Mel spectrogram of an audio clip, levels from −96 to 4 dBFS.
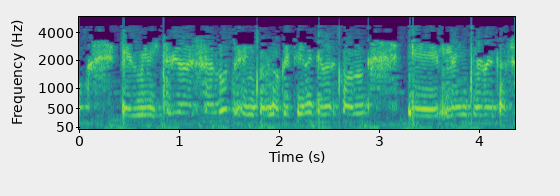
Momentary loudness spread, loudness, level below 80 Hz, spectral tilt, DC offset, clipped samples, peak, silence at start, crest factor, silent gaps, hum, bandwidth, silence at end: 2 LU; -14 LUFS; -40 dBFS; -6.5 dB/octave; under 0.1%; under 0.1%; 0 dBFS; 0 s; 14 dB; none; none; 6 kHz; 0 s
